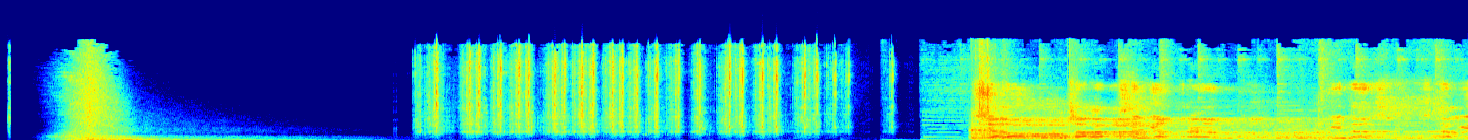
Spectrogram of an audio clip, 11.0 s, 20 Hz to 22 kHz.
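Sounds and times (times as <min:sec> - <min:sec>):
whoosh with deep boom: 0:00.4 - 0:02.8
rapid sharp clicks: 0:03.0 - 0:06.8.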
